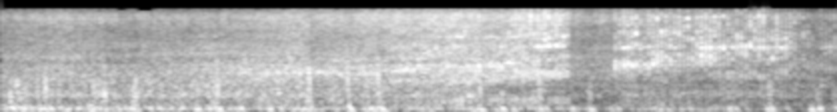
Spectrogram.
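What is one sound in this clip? A passing motorbike buzzes by close.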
